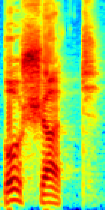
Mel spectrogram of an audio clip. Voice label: "bochatte", patois jura

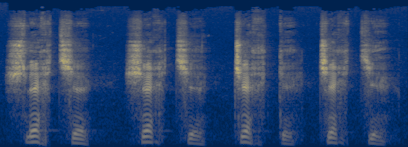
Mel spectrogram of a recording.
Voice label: "schlertchets", patois jura

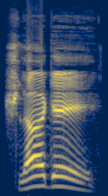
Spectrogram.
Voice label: "schlagee", patois jura

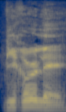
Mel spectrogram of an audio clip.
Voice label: "vireulaie", patois jura

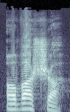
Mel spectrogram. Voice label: "anvacha", patois jura

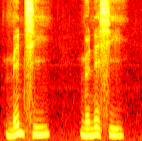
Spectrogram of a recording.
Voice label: "mennecie", patois jura

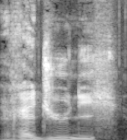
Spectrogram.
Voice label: "raidjeuni", patois jura

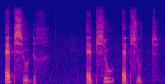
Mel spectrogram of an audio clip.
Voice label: "aibsoudre", patois jura

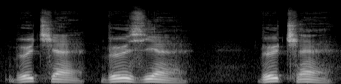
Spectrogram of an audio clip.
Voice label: "veuchain", patois jura

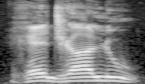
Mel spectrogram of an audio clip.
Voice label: "raidgealoup", patois jura

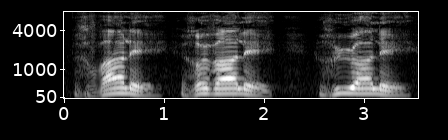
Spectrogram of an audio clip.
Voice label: "rvalaie", patois jura

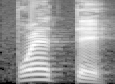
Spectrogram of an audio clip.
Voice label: "pointet", patois jura

